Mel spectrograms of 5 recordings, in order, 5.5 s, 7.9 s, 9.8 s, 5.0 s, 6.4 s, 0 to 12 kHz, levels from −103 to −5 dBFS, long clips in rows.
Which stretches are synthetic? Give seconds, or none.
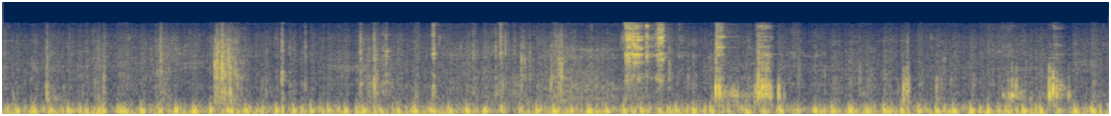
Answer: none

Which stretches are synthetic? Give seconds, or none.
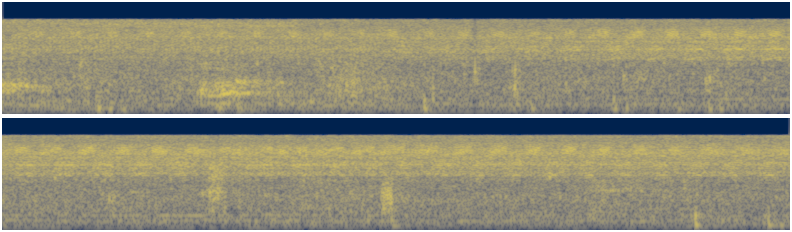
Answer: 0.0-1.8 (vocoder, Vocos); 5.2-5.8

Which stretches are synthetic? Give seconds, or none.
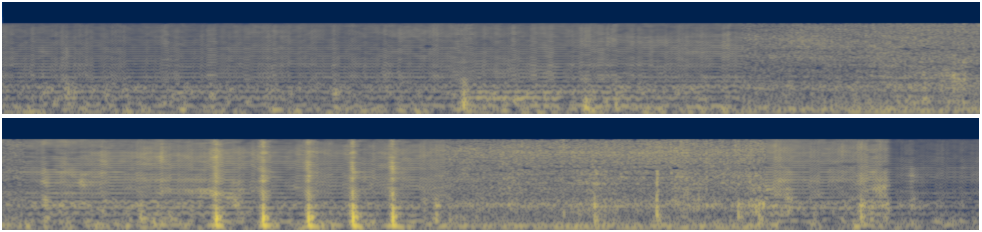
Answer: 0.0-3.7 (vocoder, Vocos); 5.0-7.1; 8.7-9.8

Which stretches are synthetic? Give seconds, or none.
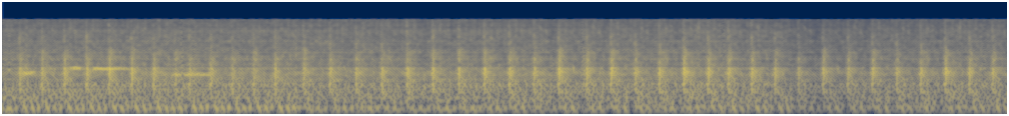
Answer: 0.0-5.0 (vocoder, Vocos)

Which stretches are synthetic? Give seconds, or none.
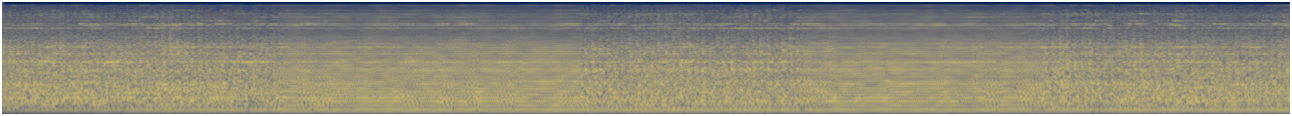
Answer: 1.4-2.9 (vocoder, Vocos); 4.0-5.2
